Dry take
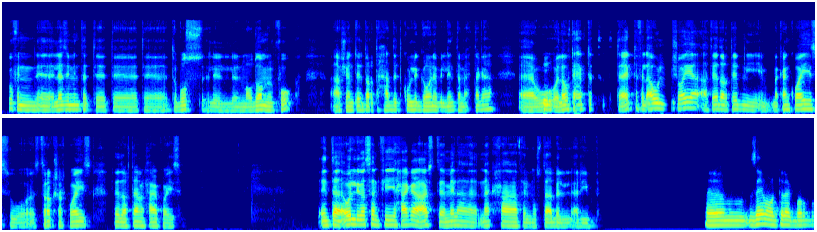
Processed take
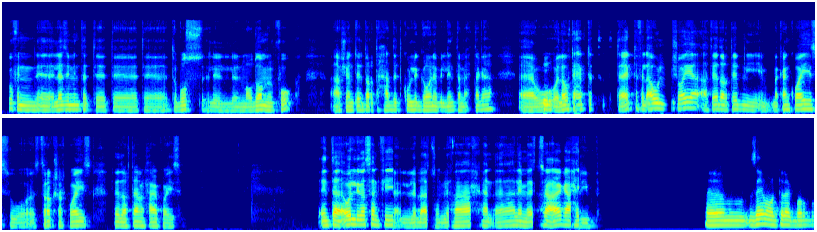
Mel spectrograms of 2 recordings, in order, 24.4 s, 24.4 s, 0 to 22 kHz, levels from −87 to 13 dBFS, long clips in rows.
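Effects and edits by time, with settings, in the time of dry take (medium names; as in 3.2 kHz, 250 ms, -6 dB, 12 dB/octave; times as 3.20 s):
18.06–20.85 s: reverse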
